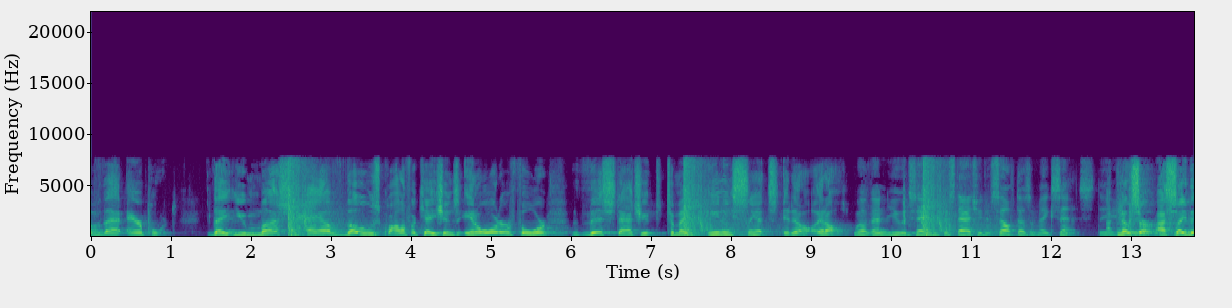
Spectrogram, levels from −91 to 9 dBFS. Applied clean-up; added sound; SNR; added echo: none; Gunshot, gunfire; 12 dB; none.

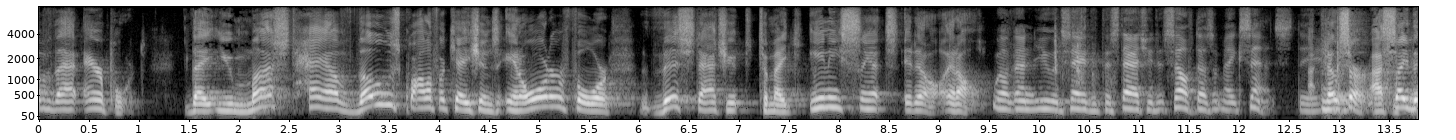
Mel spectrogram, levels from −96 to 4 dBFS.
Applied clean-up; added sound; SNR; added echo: none; none; none; none.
